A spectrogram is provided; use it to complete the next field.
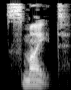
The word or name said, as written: smite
